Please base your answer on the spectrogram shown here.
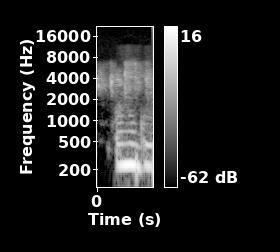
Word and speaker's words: goût: goût, un goût. Видишь, ты не читаешь, ничего, в конце, да, у нас не читаются эти окончания.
